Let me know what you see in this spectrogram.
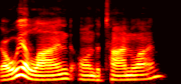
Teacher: Notice how I let my voice fall a little bit at the end.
